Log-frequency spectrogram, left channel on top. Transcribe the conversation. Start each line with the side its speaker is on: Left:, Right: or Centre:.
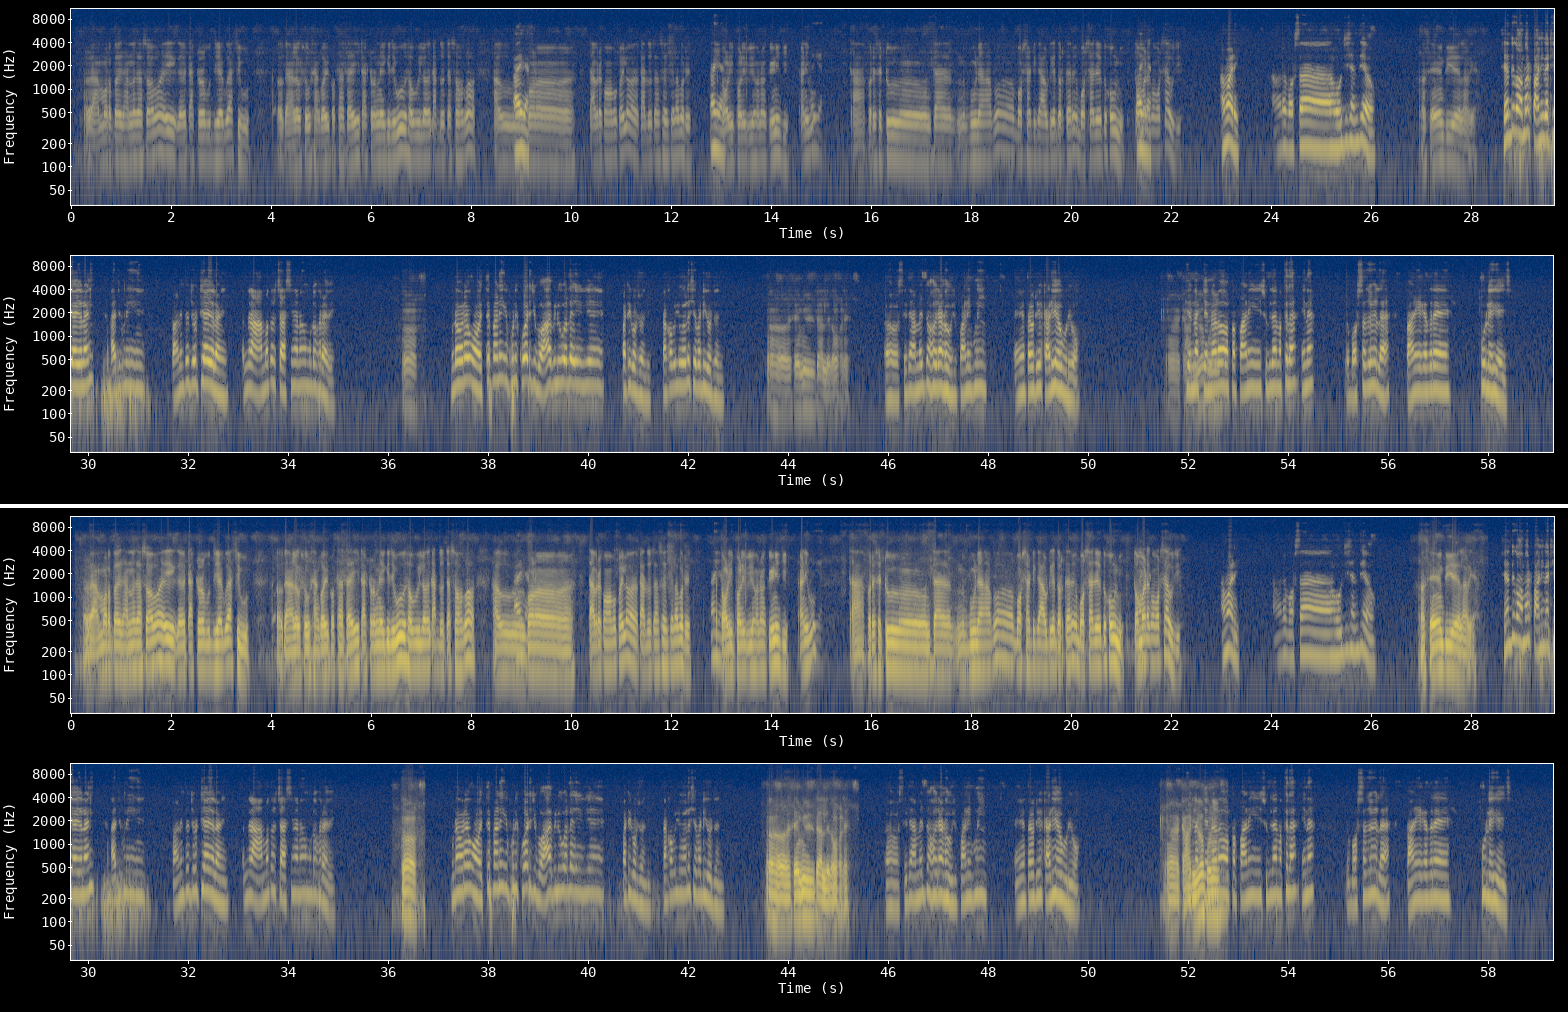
Right: ଆ ଆମର ତ ଏଇ ଧାନ ଚାଷ ହବ ଏଇ ଟ୍ରାକ୍ଟର ବୁଝିବାକୁ ଆସିବୁ। ଆଉ ଗାଁ ଲୋକ ସବୁ ସାଙ୍ଗ ହେଇ କଥାବାର୍ତ୍ତା ହେଇ ଟାକ୍ଟର ନେଇକି ଯିବୁ ସବୁ ବିଲ କାଦୁ ଚାଷ ହବ ଆଉ
Left: ଆଜ୍ଞା
Right: କଣ କ ତାପରେ କଣ ହବ କହିଲ କାଜୁ ଚାଷ ହେଇସାରିଲା ପରେ
Left: ଆଜ୍ଞା।
Right: ତଳି ଫଳି ବିହନ କିଣିିକି ଆଣିବୁ।
Left: ଆଜ୍ଞା
Right: ତାପରେ ସେଠୁ ତା ବୁଣା ହବ ବର୍ଷା ଟିକେ ଆଉ ଟିକେ ଦରକା କାରେ ବର୍ଷା ଯେହେତୁ ହଉନି। ତମ
Left: ଆଜ୍ଞା
Right: ଆଡେ କଣ ବର୍ଷା ହଉଛି?
Left: ଆମ ଆଡେ ଆମ ଆଡେ ବର୍ଷା ହୋଉଛି ସେମିତି ଆଉ।
Right: ହଁ ସେମିତି ଇଏ ହେଲା ଭଳିଆ।
Left: ସେମିତି କଣ ଆମର ପାଣି ବା ଠିଆ ହେଇଗଲାଣି ଆଜି ପୁଣି ପାଣି ତ ଜୋର ଠିଆ ହେଇଗଲାଣି। ଆମ ତ ଚାଷୀ ମାନକ ମୁଣ୍ଡ ଖରାପେ।
Right: ହଁ
Left: ମୁଣ୍ଡ ଖରାପେ କଣ ଏତେ ପାଣି ପୁଣି କୁଆଡେ ଯିବ ଆ ବିଲକୁ ଗଲେ ଇଏ ପାଟି କରୁଛନ୍ତି ତାଙ୍କ ବିଲକୁ ଗଲେ ସେ ପାଟି କରୁଛନ୍ତି।
Right: ଆ ସେମିତି ତାହେଲେ ତମଆଡେ।
Left: ଓହୋ ସେଇଠି ଆମେ ଏ ତ ହଇରାଣ ହଉଛୁ ପାଣି ପୁଣି ଏ ତାକୁ ଟିକେ କାଢିବାକୁ ପଡିବ।
Right: ଆ କାଢିବ
Left: କେନା କେନାଳ
Right: ପୁଣି
Left: ପାଣି ସୁବିଧା ନଥିଲା ଏଇନା। ଏ ବର୍ଷା ଯୋଉ ହେଲା ପାଣି ଏକାଥରେ ଫୁଲ ହେଇଯାଇଛି।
